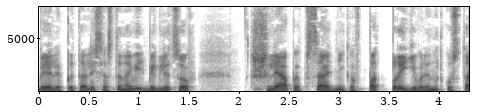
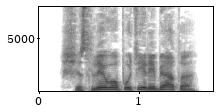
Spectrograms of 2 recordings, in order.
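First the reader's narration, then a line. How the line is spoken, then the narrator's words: Shout after them. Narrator (Russian): крикнул им вслед Клинтон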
